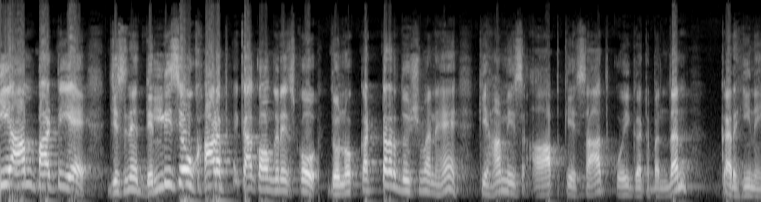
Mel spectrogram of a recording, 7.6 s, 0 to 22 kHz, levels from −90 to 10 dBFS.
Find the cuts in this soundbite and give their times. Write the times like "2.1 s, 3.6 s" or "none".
3.2 s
